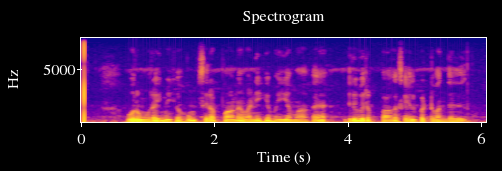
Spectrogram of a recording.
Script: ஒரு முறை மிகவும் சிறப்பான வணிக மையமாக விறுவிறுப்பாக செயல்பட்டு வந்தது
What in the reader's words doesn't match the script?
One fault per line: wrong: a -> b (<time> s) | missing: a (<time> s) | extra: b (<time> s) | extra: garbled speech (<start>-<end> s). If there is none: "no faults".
no faults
